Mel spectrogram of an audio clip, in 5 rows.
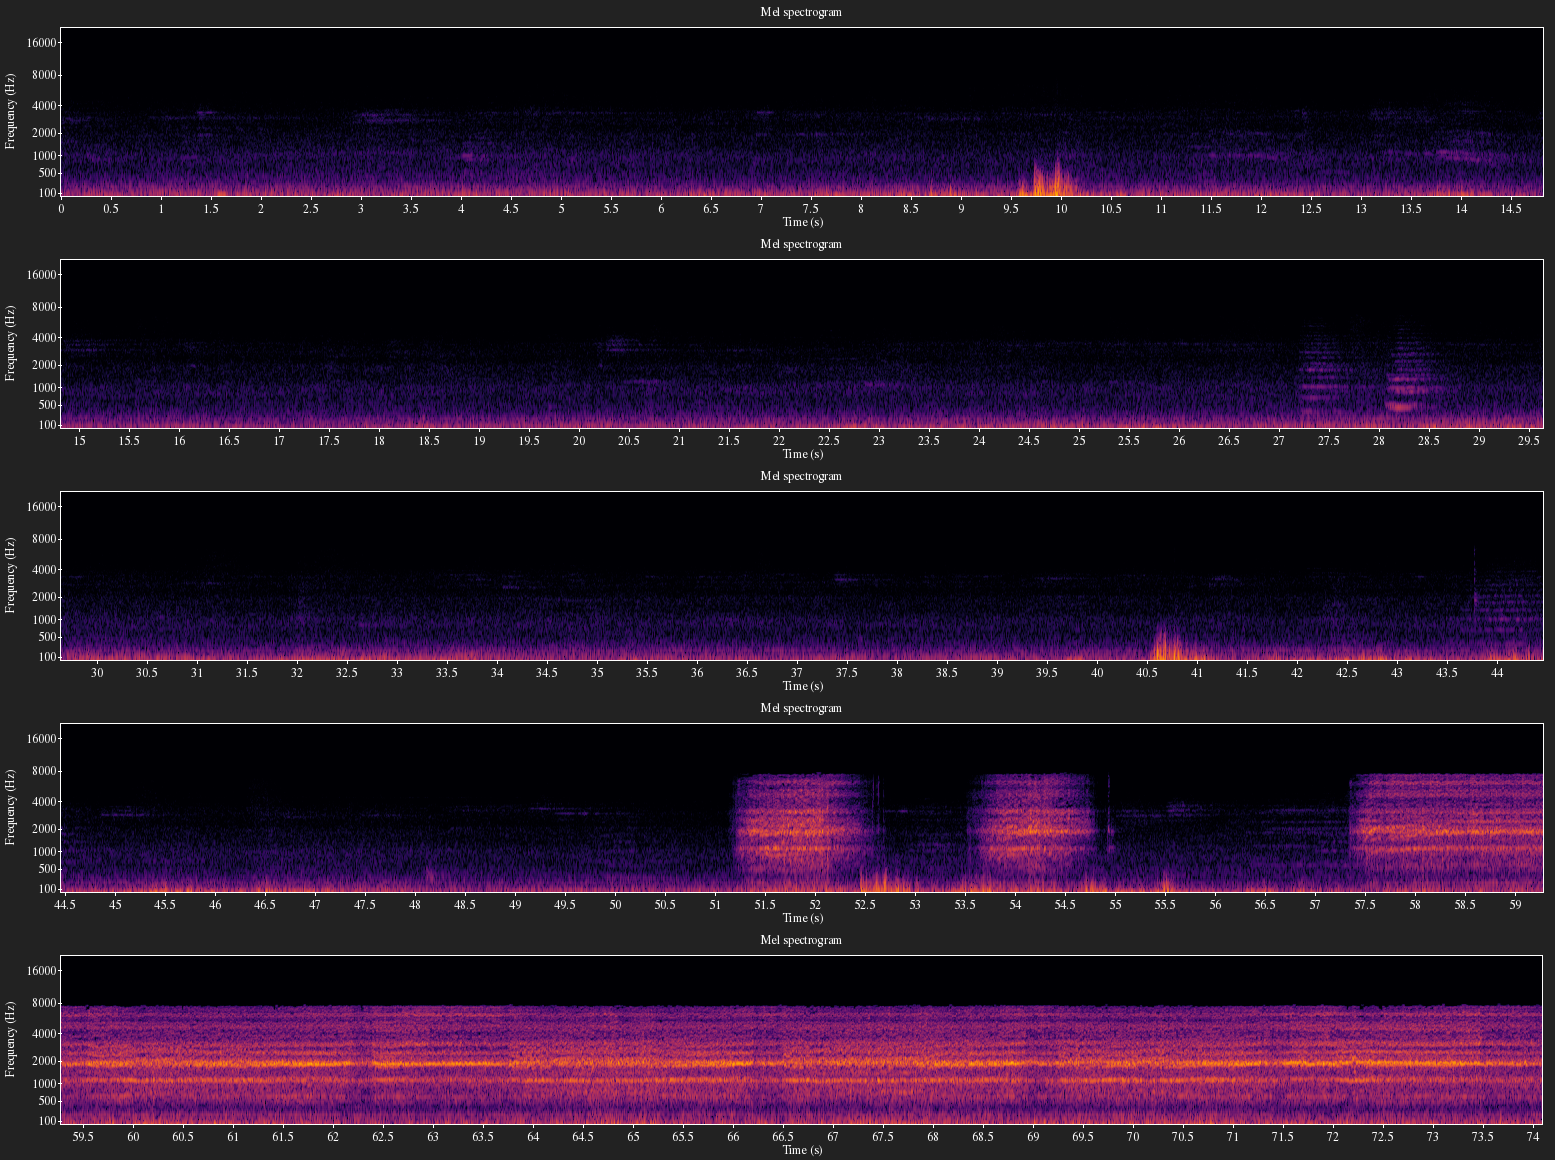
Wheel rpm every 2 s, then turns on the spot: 0, 0, 0, 0, 0, 0, 0, 0, 0, 0, 0, 0, 0, 0, 0, 0, 0, 0, 0, 0, 0, 0, 0, 0, 0, 30, 50, 30, 20, 150, 160, 160, 160, 160, 160, 160, 160.
52-54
